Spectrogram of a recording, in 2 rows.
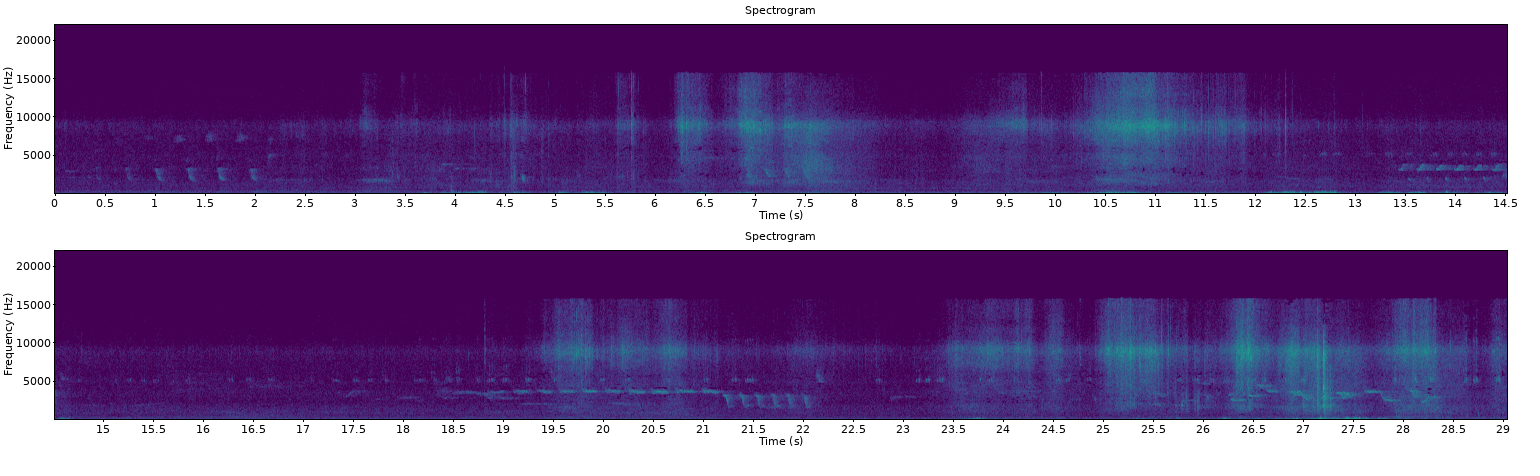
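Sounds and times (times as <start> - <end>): wind rumble on microphone: 3.7 - 5.6, 9.9 - 11.2, 12.0 - 14.7, 26.1 - 28.2
brief rustles: 23.6 - 29.0.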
